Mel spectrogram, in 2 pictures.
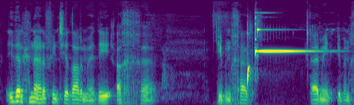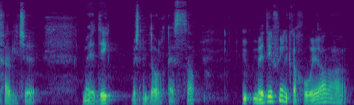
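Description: A man with a Moroccan accent hosting a live stream, chatting quickly with viewers and a guest. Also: on the low side, gravelly. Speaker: livestream host. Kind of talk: casual live chat and storytelling.

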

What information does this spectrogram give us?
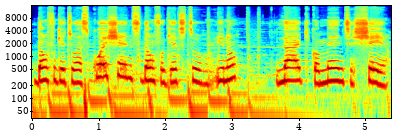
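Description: Woman with a French or Swahili first language, chatty cooking vlog, high voice, mellow tone, faint music behind. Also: fairly even intonation, takes it slowly. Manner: chatty, laughs often, searches for words. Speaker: cooking vlogger. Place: outdoors on a patio and in a home kitchen.

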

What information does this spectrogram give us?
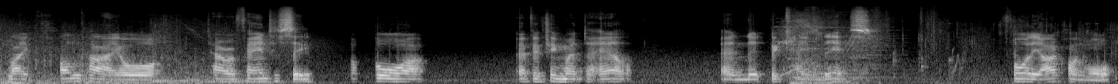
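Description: A man's voice: medium pitch, steady tone, slow, background noise. A man in his twenties giving casual live gameplay commentary, musing aloud as he plays. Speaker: game streamer. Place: small room at home. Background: game music.

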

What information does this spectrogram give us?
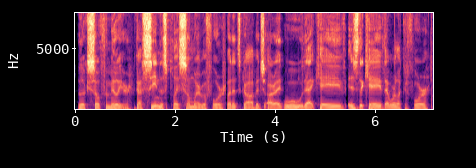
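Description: A young man giving casual, joking commentary while playing a video game, with a calm voice and chatty asides to his viewers. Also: fairly low pitch, normal speed, few pauses. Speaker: gaming YouTuber.

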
